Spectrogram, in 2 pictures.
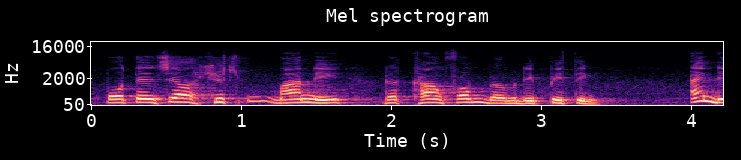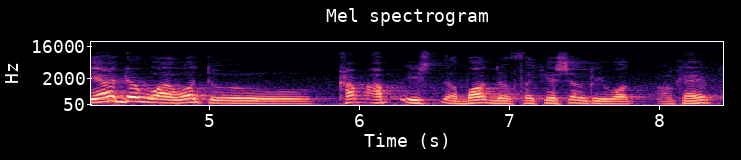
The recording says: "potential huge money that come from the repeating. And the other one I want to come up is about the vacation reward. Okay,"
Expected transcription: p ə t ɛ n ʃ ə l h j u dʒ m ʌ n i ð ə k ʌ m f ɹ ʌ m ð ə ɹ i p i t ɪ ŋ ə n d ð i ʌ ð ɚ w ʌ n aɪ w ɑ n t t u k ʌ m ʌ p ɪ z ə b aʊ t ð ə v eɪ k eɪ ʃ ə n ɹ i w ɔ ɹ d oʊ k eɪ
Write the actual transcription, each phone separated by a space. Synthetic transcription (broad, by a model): p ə t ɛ n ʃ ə l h j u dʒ m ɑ n i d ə k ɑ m f ɹ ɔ m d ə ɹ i p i t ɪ ŋ ə n d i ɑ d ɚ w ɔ aɪ w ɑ n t t u k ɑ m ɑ p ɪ s ə b aʊ t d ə f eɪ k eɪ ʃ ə n ɹ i w ɔ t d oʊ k eɪ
